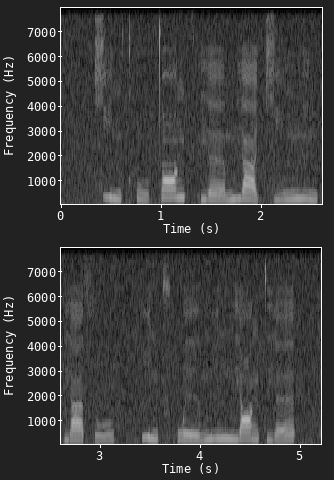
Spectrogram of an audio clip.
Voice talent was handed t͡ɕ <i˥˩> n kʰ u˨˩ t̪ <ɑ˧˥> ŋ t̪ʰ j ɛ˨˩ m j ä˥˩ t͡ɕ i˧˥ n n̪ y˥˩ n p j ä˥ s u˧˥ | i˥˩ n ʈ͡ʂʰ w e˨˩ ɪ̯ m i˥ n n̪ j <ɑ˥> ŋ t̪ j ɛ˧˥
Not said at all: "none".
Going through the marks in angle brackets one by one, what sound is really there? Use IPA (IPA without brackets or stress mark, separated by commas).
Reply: i˥˩, ɑ˥, ɑ˥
